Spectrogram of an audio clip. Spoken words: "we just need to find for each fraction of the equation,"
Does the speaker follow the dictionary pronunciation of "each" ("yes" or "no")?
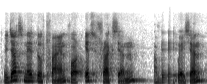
no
